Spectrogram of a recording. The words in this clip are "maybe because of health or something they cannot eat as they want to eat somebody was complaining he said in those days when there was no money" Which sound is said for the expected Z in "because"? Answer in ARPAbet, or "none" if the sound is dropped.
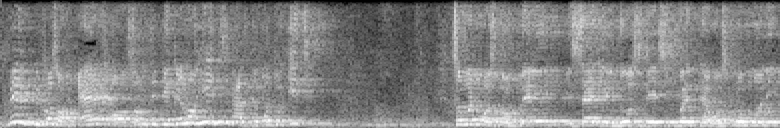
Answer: S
